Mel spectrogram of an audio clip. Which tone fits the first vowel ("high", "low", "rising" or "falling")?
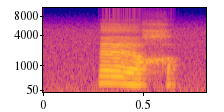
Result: falling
